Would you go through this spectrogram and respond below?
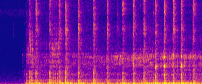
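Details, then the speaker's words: Yamaha SS two-stroke with original carburetor, started after tightening screws: fires up and settles into an even, crisp popping idle with steady rhythm; engine smooth and healthy. "Smooth enjin. Enjin dia memang smooth je. Timing dia korang dengar."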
